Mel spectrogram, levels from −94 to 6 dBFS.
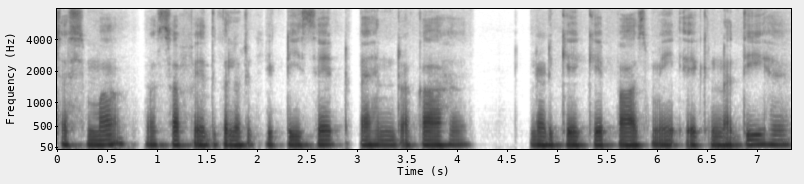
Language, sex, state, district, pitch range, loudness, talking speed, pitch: Hindi, male, Rajasthan, Jaipur, 95-100 Hz, -17 LUFS, 140 wpm, 95 Hz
